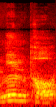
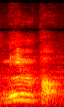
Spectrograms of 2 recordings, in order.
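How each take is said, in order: First: An n sound comes before the p. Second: An m sound comes before the p. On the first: The speaker calls it wrong. "it's not ninpo" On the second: The speaker calls it right. "it's nimpo"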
